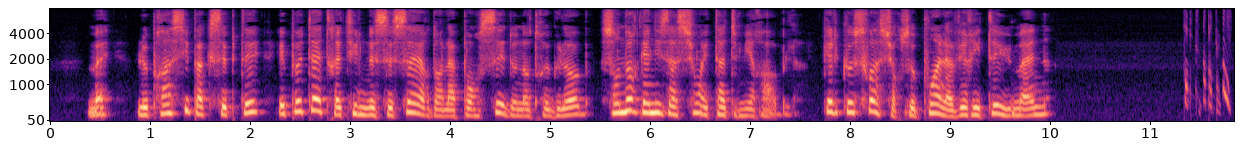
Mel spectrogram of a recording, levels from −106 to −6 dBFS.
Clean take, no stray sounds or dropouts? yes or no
no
